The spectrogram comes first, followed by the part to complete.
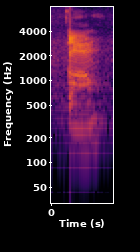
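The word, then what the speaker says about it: calm: एम से पहले काम, बाम, पाम, आमंड, इन सभी वर्ड्स में एम से पहले एल आया है और एम से पहले एल हमेशा साइलेंट होता है।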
